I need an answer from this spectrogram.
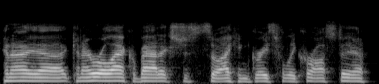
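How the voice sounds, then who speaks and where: A man's voice: a little high, fairly even intonation, brisk. A man chatting casually as a player in a tabletop role-playing game. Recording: dull lo-fi voice chat, faint music.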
